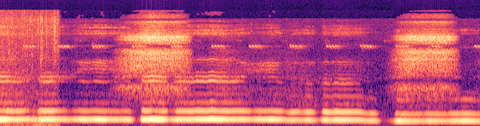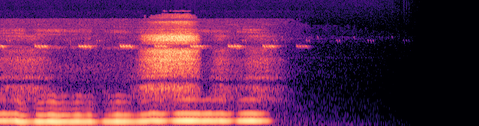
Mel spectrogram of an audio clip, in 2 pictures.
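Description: A woman's voice humming a slow lullaby in long low notes that step gradually downward, with breaths between phrases; it fades out about ten seconds in.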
